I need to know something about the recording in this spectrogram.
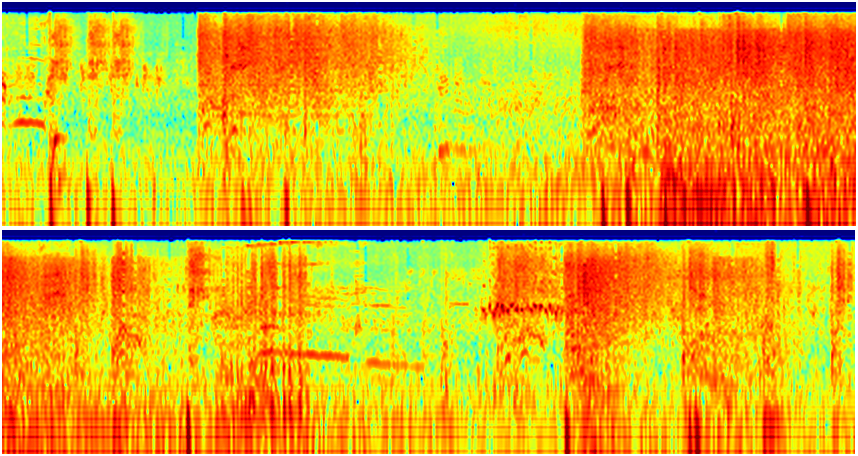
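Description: Blocks of wood and stone crash and tumble down in a game.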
